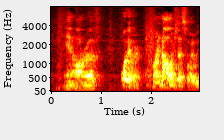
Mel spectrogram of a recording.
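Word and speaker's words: Euler: prolific mathematician in history it looks like it's uler but it's pronounced Oiler he was German and he lived from uh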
